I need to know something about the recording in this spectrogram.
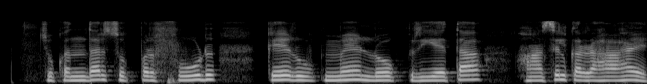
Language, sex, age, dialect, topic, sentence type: Hindi, female, 31-35, Awadhi Bundeli, agriculture, statement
